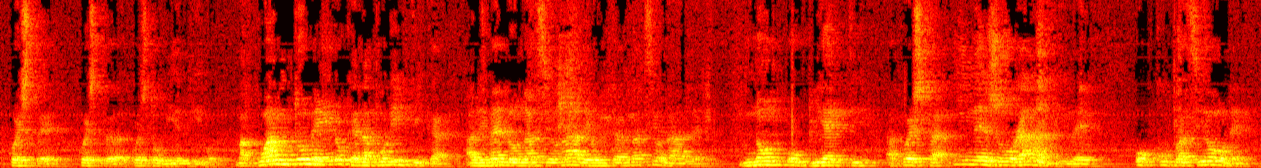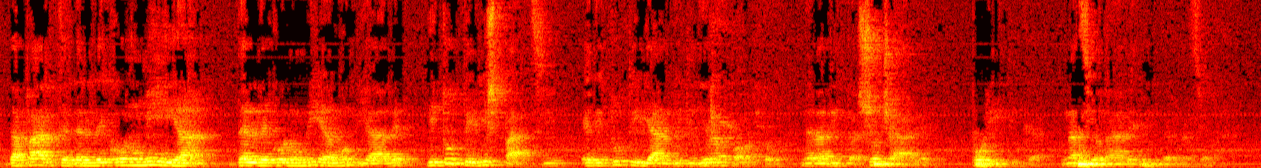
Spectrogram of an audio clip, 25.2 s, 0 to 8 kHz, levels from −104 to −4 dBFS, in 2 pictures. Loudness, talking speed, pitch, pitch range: -24 LUFS, 100 wpm, 145 Hz, 130-165 Hz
